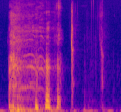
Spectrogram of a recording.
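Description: Wet, close-up smacking and chewing noises right at the microphone, starting with a short voiced murmur and followed by a few sharp, sticky mouth clicks.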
